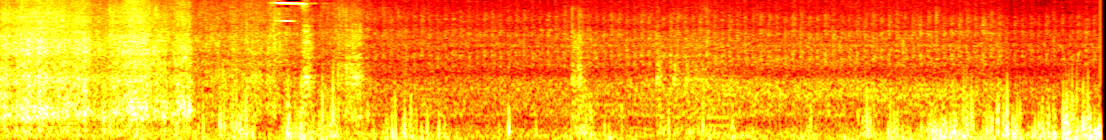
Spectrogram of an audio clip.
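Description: Tyres crunch on wet gravel.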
